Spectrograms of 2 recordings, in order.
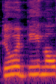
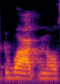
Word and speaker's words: duodenal: again who aren't familiar am I saying it right is it doal switch or dagal switch because I've heard it both ways I've heard it both ways but my surgeon always says do no switch okay and um my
